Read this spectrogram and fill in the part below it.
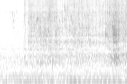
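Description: Chile soaking water poured into a pot for a frugal Mexican soup, a soft steady trickle and splash that swells slightly near the end, faint and close with no talking.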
